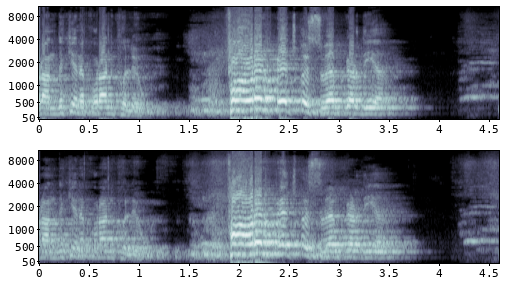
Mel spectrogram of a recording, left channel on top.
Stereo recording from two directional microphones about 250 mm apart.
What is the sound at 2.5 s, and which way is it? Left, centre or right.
Speech, left.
